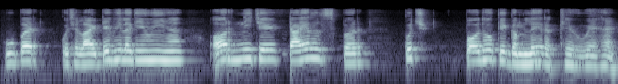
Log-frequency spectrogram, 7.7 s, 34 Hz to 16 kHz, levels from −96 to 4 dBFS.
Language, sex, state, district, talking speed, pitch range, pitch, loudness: Hindi, male, Uttar Pradesh, Lalitpur, 140 wpm, 160-205 Hz, 190 Hz, -17 LUFS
